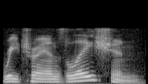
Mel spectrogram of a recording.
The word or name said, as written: retranslation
